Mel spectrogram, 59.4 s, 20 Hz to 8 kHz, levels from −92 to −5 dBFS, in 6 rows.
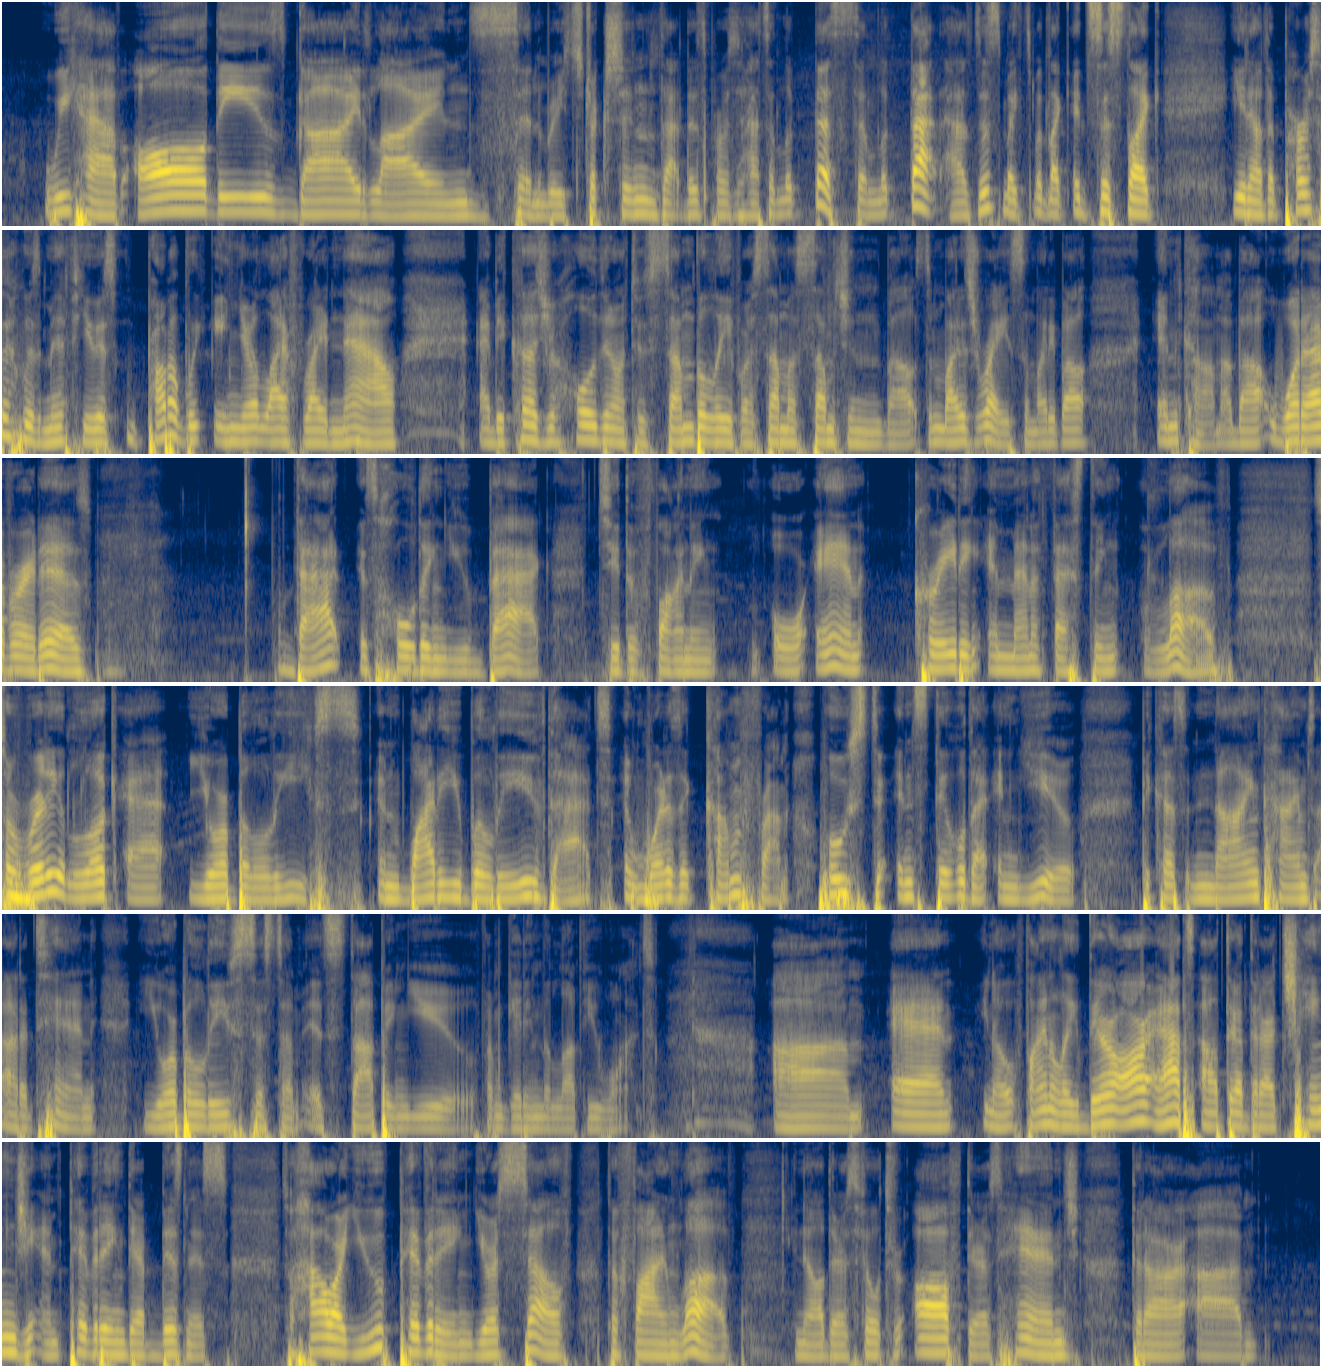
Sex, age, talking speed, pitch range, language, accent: male, 20-39, 150 wpm, 115-140 Hz, English, American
